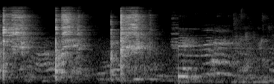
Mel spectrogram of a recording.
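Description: A pot of soya bean curry is lifted off a kitchen stove, with a few sharp metallic clanks and scrapes of the pan and utensils in quick succession, close and fairly loud.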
